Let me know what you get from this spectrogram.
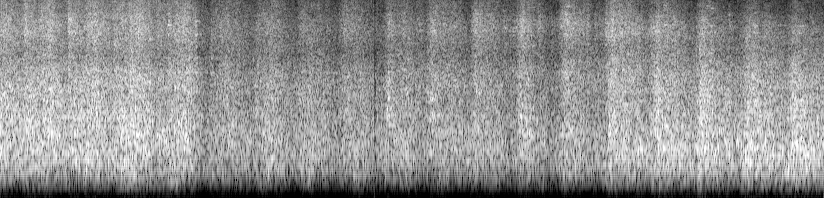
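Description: Freight train cars rolling past at close range, the wheels clacking over rail joints in a steady rhythm.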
